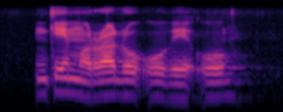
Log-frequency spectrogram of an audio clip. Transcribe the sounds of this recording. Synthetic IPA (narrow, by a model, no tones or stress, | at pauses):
ŋ̩kʼɪmʊrwalɔʔʊbɛʔʊ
